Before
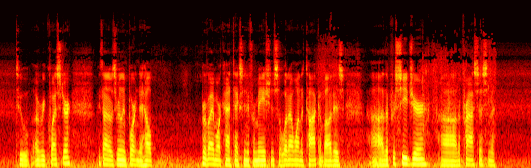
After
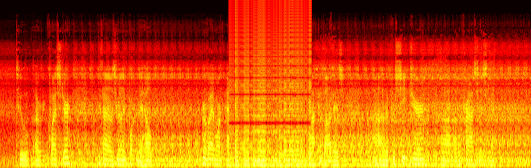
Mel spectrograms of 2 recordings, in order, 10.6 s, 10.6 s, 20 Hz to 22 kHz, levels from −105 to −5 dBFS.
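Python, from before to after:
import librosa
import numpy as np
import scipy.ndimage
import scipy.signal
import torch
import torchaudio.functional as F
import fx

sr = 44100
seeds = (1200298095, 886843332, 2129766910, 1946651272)

y = fx.bin_compress(x, sr, power=0.6)
y = fx.chopper(y, sr, hz=1.1, depth_pct=65, duty_pct=90)
y = fx.echo_swell(y, sr, ms=163, loudest=5, wet_db=-13.0)
y = fx.sample_hold(y, sr, seeds[0], rate_hz=1100.0, jitter_pct=0, at=(4.57, 6.22), fade=0.02)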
